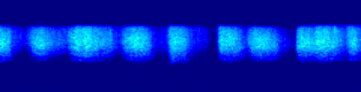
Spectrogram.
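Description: Dry, hissing rattling in short, slightly uneven pulses, about three a second.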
